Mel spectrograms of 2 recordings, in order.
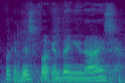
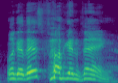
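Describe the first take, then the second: First: Said in the usual way. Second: High, loud burst of excitement; excited shout. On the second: Real, not acted. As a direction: shout it out, thrilled with the toy. Repeats exclamation louder.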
